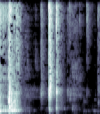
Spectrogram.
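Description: Stiff plastic packaging crackling and clicking as a small toy figure is pried out of it: a loud crackle right at the start, then a few short scattered clicks. The figure is stuck in its holder.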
